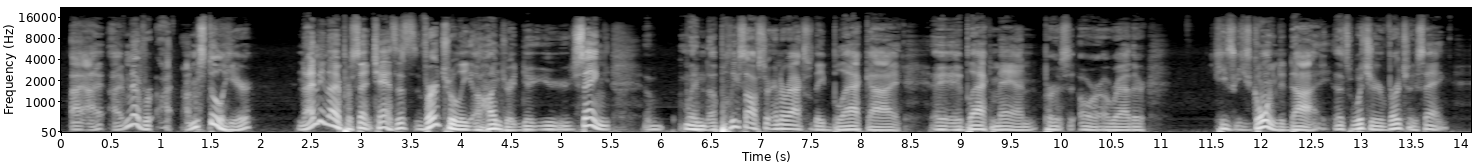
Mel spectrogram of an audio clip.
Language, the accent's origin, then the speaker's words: English; United States; I see myself as an American man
